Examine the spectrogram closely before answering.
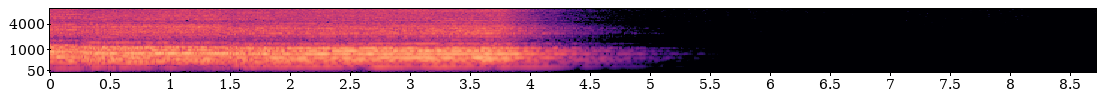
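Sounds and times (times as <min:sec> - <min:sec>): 
four-part SATB choir singing a psalm: 0:00.0 - 0:04.5.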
